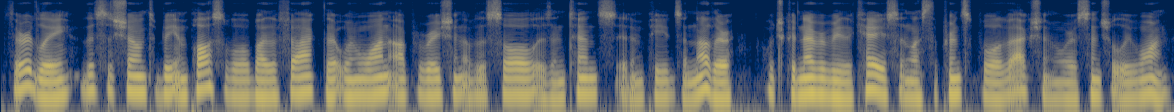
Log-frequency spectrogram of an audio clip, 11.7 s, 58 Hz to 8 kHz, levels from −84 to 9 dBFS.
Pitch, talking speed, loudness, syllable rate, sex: 125 Hz, 185 wpm, -18 LUFS, 5.3 syllables/s, male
